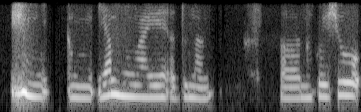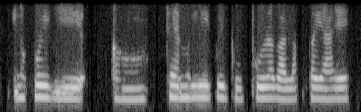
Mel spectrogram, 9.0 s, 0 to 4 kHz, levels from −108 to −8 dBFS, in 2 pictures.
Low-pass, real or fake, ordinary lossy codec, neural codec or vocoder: 3.6 kHz; real; none; none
